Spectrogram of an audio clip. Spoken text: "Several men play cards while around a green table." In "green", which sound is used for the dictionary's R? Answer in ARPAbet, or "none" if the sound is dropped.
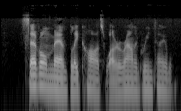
R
